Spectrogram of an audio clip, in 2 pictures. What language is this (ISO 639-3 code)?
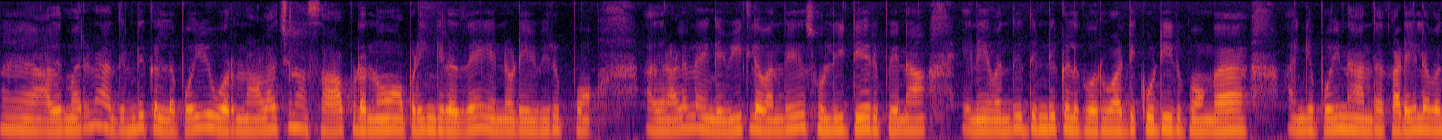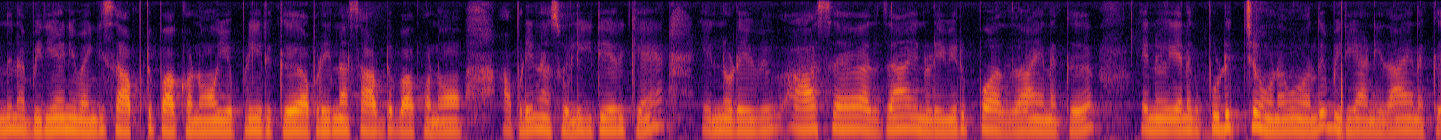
tam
